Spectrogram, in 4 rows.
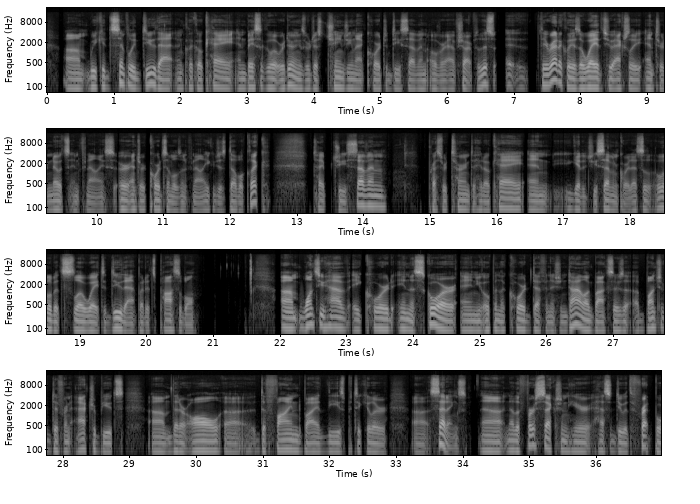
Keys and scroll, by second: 13.7-14.0 typing, 15.4 Return, 24.7 Return.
